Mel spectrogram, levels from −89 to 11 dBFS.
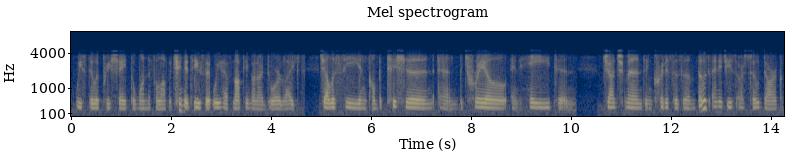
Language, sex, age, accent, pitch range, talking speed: English, female, 50-69, American, 125-145 Hz, 125 wpm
